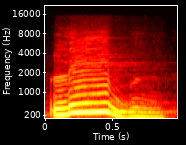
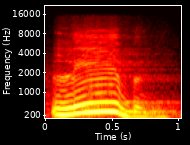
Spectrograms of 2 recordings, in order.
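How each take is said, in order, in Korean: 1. 첫 음절에 강세가 있고, 두 번째 모음은 거의 묵음이에요. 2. 첫 음절에 강세가 있고, 두 번째 모음은 거의 묵음이에요.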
